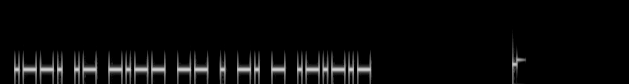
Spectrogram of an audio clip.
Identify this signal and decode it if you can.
Morse code, heard as a keyed tone, about 28 wpm, 700 Hz. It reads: PAYMENT.
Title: Sentences from Top 1400 Words 28wpm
